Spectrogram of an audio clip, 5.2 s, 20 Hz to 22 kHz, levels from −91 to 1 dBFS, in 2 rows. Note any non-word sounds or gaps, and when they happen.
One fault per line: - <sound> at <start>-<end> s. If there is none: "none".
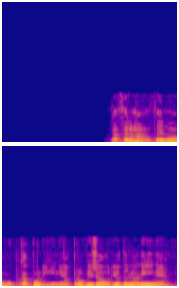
none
